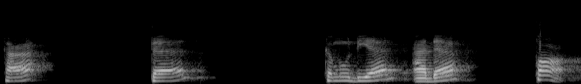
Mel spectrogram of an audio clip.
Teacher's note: kalau kalian lihat ujung lidah kalian itu menempel dengan gigi seri, pangkal gigi serinya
